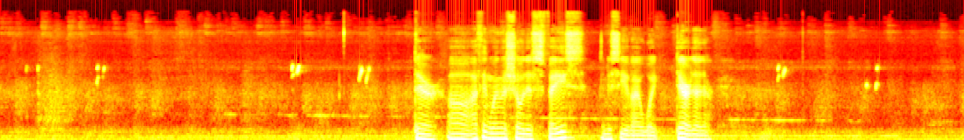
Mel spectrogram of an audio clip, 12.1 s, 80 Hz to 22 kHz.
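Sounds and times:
steady low hum: 0:00.0 - 0:12.0
small bird chirping: 0:00.2 - 0:01.5, 0:03.5 - 0:04.8, 0:09.6 - 0:10.0, 0:10.7 - 0:11.2.

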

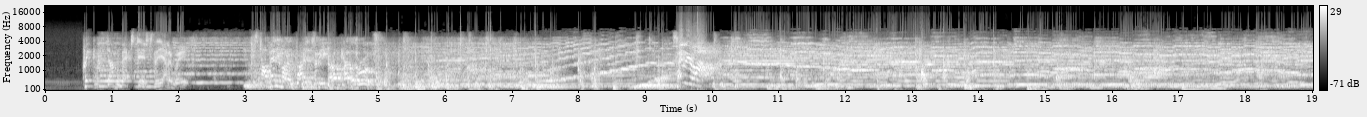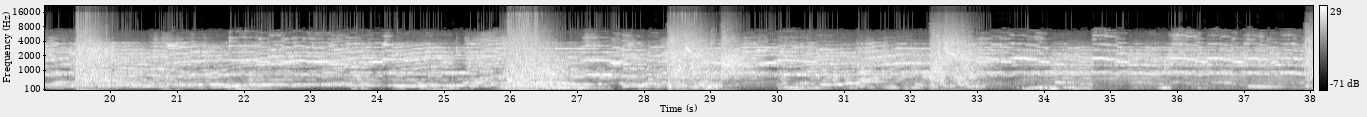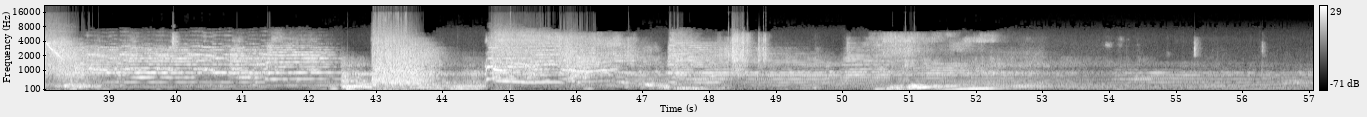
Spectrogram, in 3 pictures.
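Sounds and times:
tense orchestral music: 0:00.6 - 0:57.0
gunshots: 0:19.5 - 0:20.5, 0:25.8 - 0:27.3, 0:28.3 - 0:29.8, 0:32.2 - 0:33.5, 0:42.9 - 0:44.2.

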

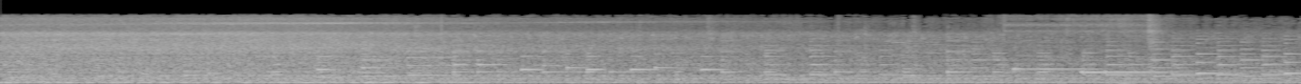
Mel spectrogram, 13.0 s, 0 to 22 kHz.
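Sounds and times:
background music: 0:00.0 - 0:13.0
passing train rumble: 0:00.0 - 0:13.0.

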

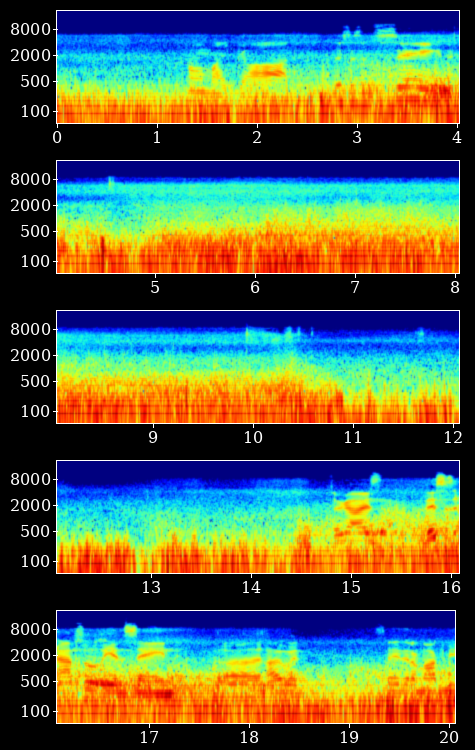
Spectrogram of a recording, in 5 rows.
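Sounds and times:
wind buffeting microphone: 0:00.0 - 0:20.0
ocean surf: 0:03.2 - 0:20.0.

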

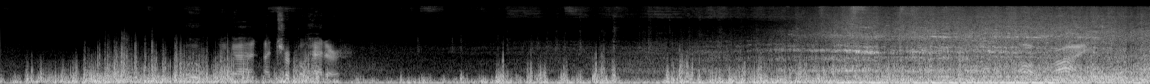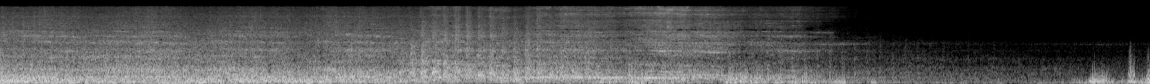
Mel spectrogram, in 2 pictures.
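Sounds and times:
train cars rolling on rails: 0:03.4 - 0:23.0.

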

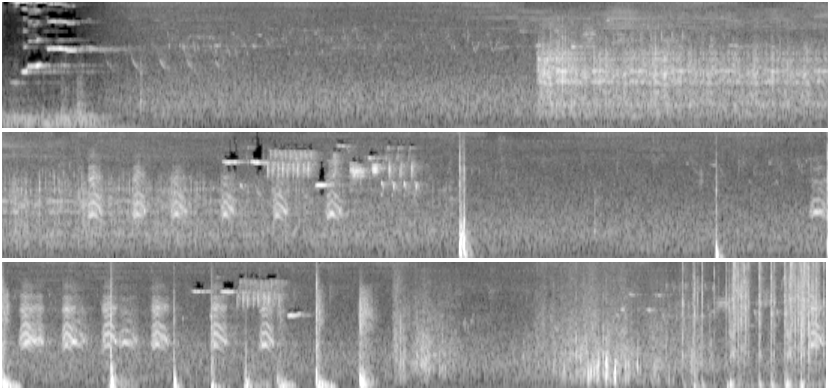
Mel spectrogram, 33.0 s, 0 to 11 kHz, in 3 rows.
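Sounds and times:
birds chirping: 0:11.0 - 0:17.4, 0:19.7 - 0:27.2
faint steady hiss: 0:15.8 - 0:21.8.

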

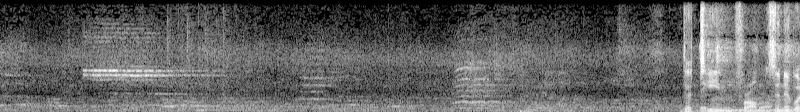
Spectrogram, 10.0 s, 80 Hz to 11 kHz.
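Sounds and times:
faint crowd murmur: 0:00.0 - 0:10.0.

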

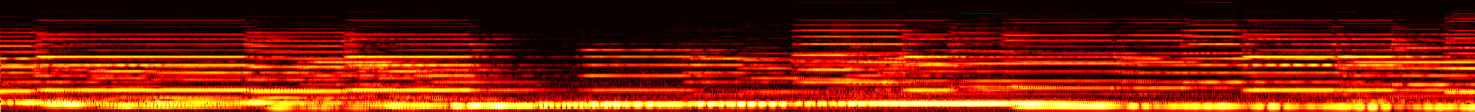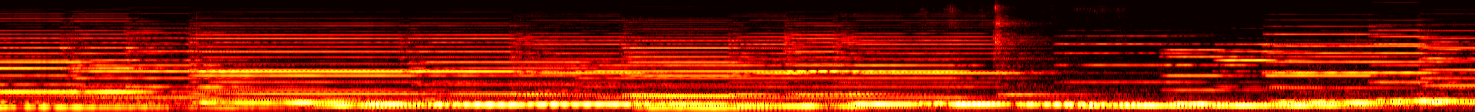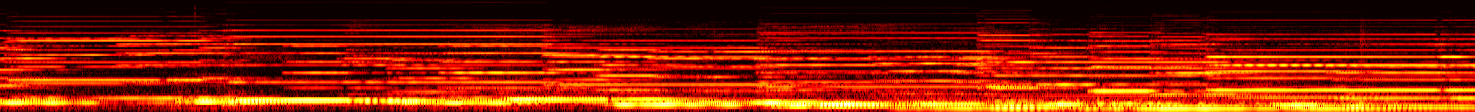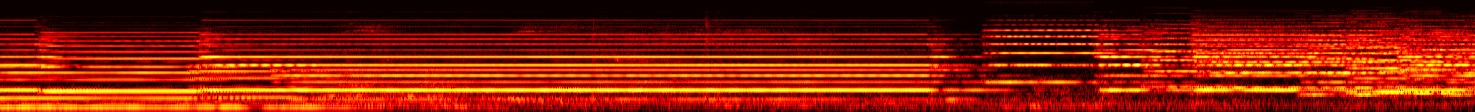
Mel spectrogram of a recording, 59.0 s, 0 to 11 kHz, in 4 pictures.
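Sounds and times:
church organ chords: 0:00.0 - 0:59.0.

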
